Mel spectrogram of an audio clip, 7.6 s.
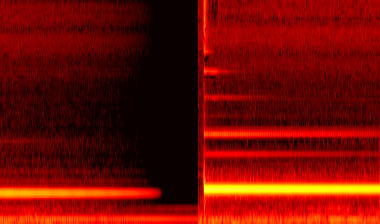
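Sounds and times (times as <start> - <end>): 
bells ringing: 4.1 - 7.4.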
